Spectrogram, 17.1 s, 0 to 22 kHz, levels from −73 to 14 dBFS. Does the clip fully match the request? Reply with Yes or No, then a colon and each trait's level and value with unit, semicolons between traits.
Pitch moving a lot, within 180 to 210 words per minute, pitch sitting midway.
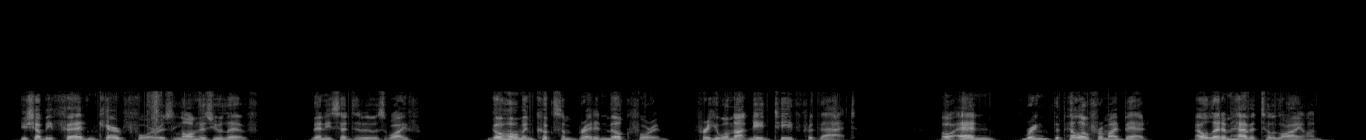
Yes: wide, 7.3 semitones; average, 185 wpm; medium, 150 Hz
